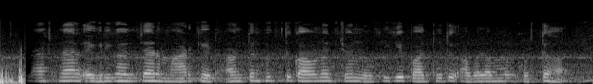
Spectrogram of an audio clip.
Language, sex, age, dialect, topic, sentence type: Bengali, male, 18-24, Standard Colloquial, agriculture, question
